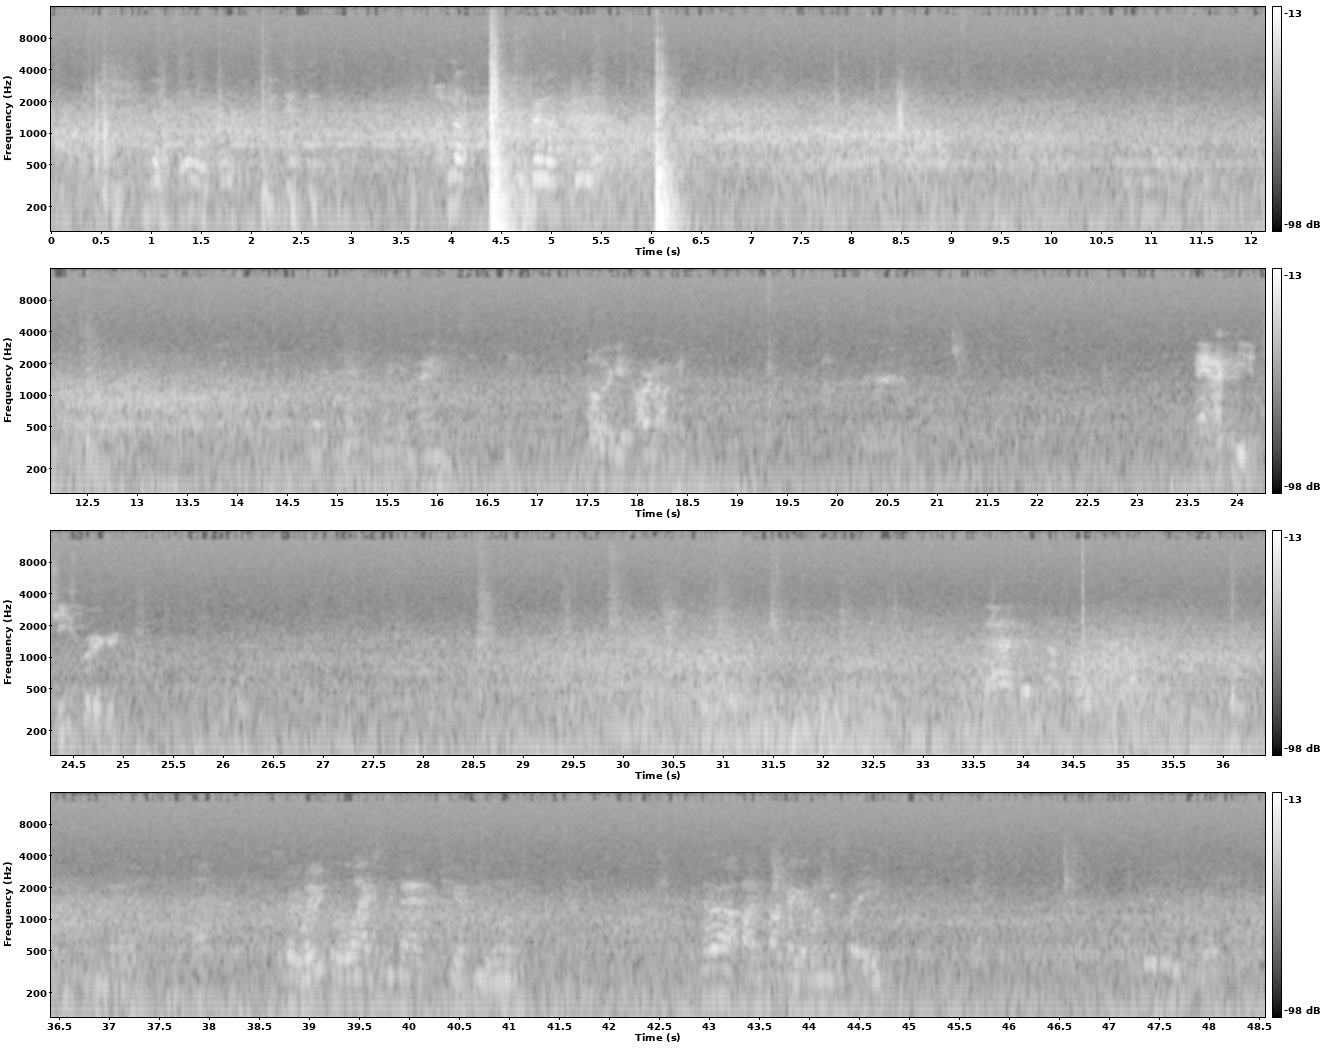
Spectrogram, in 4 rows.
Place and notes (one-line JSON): {"date": "2018-06-28 16:52:00", "description": "so hot. chinqi listens from yukikos roof. some workers return to homebase and JUST as the FIRE MONKEY hour draws to a close and the FIRE BIRD hour begins eka emerges from the office and we are done here!", "latitude": "35.57", "longitude": "-105.70", "altitude": "2152", "timezone": "America/Denver"}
